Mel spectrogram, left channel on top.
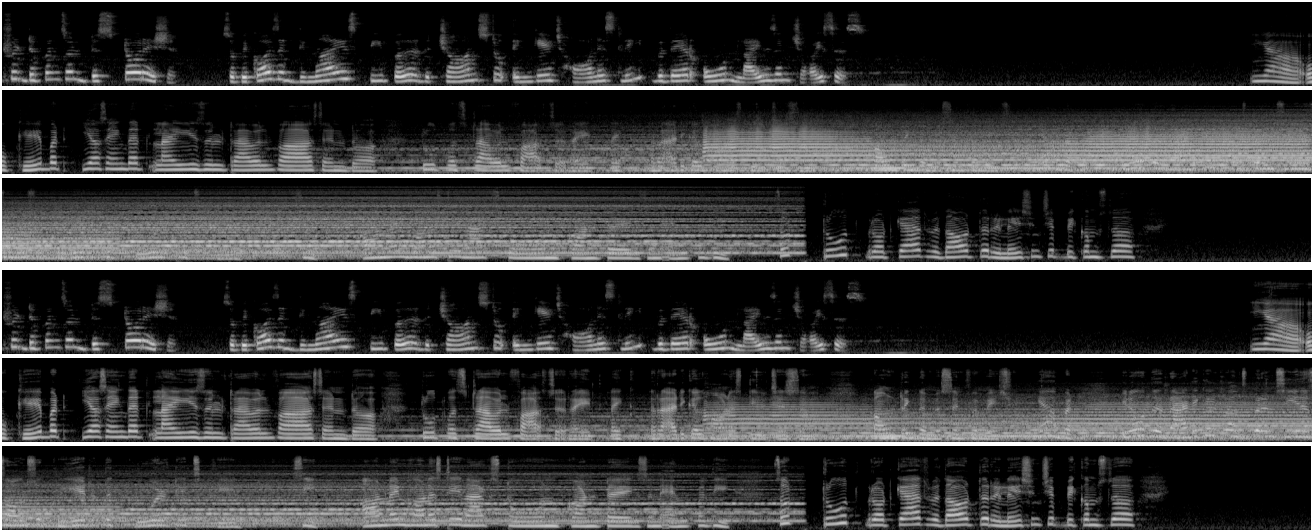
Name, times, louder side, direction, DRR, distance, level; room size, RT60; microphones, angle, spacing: voice 1, 0.0-1.7 2.2-8.6, equal, 10° left, 1.8 m, -22 dB
voice 2, 12.5-19.3 19.6-28.6 29.1-29.4 29.8-34.2 34.4-37.9, right 2 dB, 60° right, 1.4 m, -24 dB
sound 1, 15.9-34.2, left 3 dB, 40° left, 1.8 m, -22 dB
Trumpet, 20.1-27.4, left 6 dB, 90° left, 0.8 m, -22 dB
head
